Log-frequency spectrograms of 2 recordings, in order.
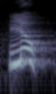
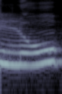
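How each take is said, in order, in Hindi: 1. स्वर छोटी 'u' ध्वनि है। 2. स्वर लंबी 'oo' ध्वनि है। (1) "इट्स लुक" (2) "क्या ये लूक होगा? नहीं"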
